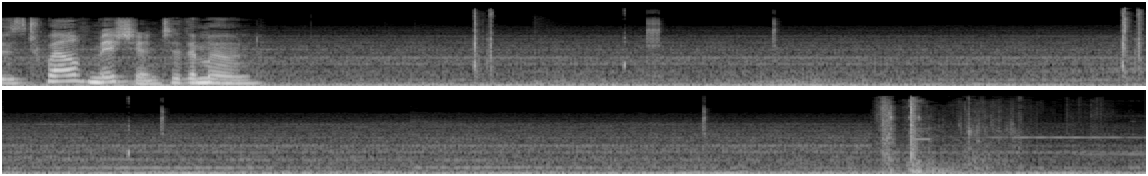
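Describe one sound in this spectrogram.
Computer terminal keys click sharply now and then.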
